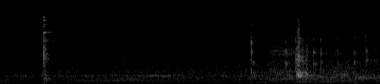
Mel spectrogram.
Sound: glass clinks

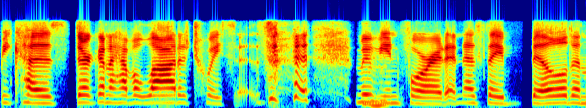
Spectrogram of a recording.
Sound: laughs

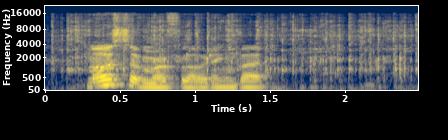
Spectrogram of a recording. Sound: spoon scraping

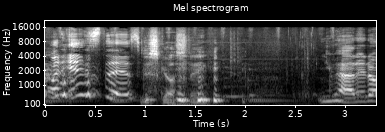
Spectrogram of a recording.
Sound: laughing; giggles

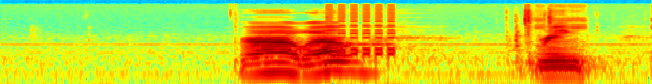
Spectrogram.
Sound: phone ringing

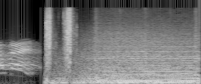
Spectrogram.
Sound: guns

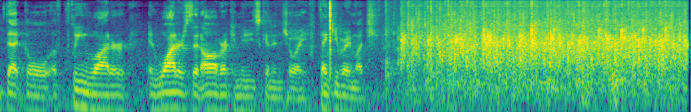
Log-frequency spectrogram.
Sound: applause

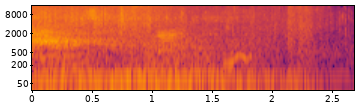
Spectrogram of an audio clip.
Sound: wind whistling

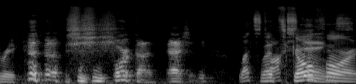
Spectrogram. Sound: chuckling

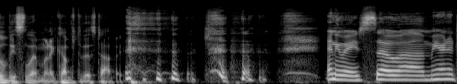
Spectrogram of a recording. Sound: laughs

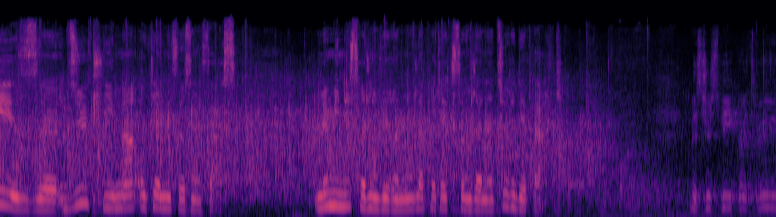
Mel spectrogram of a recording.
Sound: applause

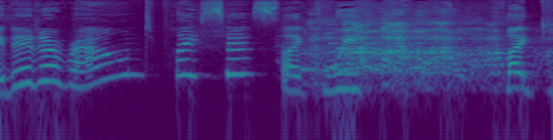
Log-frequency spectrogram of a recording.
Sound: laughter

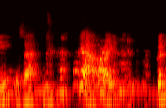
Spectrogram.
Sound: people laughing

